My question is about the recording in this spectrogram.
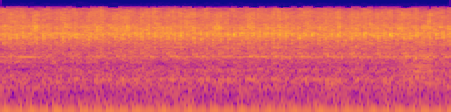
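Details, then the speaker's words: Proton Wira just started after replacing worn-short alternator carbon brushes that had stopped the battery charging. Steady, smooth low idle drone with no knocks or misses. The alternator works normally and is charging again. "Okay, kita dah start. Alternator pun berfungsi seperti biasa lah ya. Dah start charging."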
